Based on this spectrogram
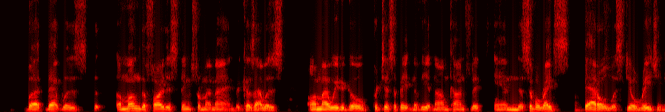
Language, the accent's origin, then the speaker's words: English; South Carolina, United States; growing up in South Carolina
